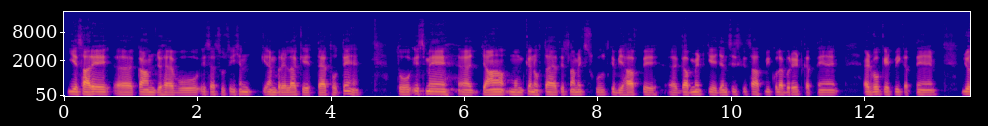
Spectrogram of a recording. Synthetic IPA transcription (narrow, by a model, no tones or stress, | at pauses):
jesaːɾekaːmd͡ʒoːɦɛʋoɪsɛsoːsieːʃənkeɛ̃mbɾeːlaket̪ɛːt̪ɦoːt̪eɦɛ̃ː | t̪oːʔɪsmẽd͡ʒɐɦãmʊ̃mkɪnɦoːt̪aɦɛt̪oɪslaːmɪkskuːlzkebɪɦaːʋpeɡɐʋəɾmɛ̃ɳʈ̚kieːd͡ʒə̃nsizkesaːt̪ʰbʱikolɛːboːɾeːʈkɐɾt̪eɦɛ̃ | ɛɖʋoːkeːʈ̚bʱikɐɾt̪eɦɛ̃ː | d͡ʒoː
